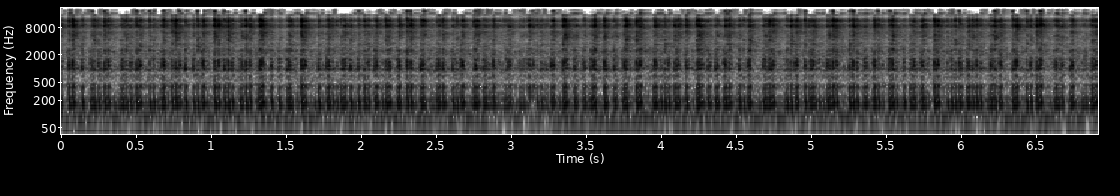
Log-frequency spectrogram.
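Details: Johnson V4 outboard (1995 or 1996) after new power pack fixed no-spark; busy, even two-stroke buzz, no stumbles or gaps, all four cylinders firing, normal running; smoking a lot, possibly from not being run in a while.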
